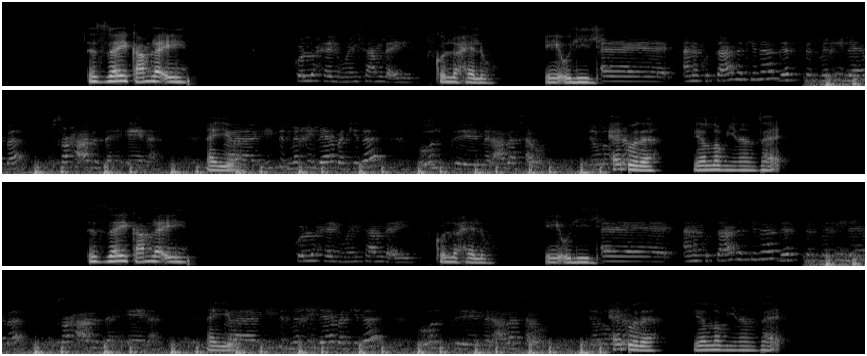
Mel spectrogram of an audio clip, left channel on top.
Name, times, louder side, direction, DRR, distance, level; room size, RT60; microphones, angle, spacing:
voice 1, 0.9-1.9 4.3-4.9 5.4-6.0 10.7-11.1 14.7-15.2 15.5-16.4, left 3 dB, 30° left, 0.4 m, -28 dB
voice 2, 2.9-4.1 6.0-8.8 9.1-10.2 10.5-14.1 14.5-14.9, left 2 dB, 90° left, 5.5 m, -44 dB
sound 1, 8.0-14.6, right 1 dB, 85° right, 1.2 m, -36 dB
12.5 x 9.0 x 2.2 m
head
